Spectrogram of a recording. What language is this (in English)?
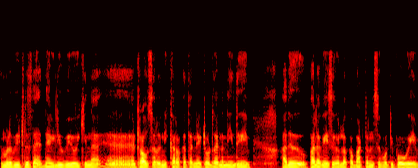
Malayalam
